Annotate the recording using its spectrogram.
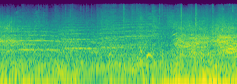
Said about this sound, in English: The Spinosaurus turns away and stomps off, only to charge back and smash through the fence.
